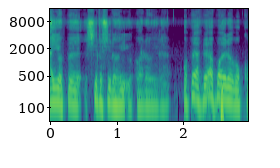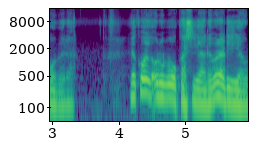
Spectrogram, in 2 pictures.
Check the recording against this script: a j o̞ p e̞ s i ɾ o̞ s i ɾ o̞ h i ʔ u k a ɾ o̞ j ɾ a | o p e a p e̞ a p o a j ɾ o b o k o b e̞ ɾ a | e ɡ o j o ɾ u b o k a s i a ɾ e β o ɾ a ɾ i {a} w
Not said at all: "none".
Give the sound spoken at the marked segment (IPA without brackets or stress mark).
a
